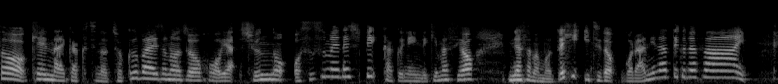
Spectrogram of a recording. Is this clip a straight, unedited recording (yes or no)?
yes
